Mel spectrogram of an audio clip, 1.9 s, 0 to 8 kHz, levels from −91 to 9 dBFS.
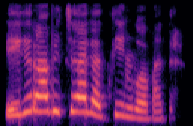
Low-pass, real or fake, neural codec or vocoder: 7.2 kHz; fake; codec, 24 kHz, 6 kbps, HILCodec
